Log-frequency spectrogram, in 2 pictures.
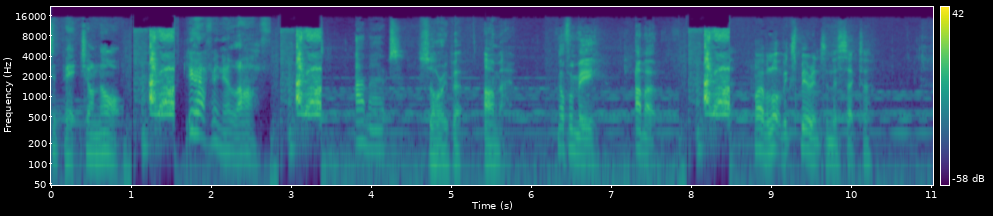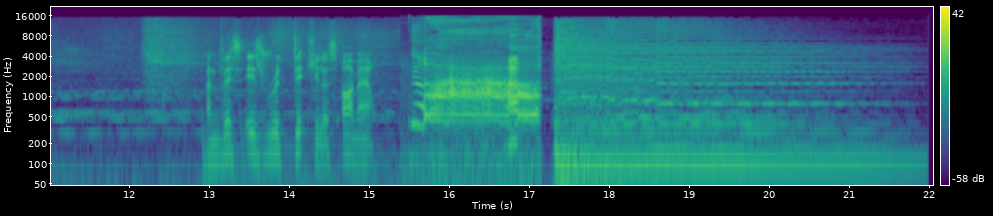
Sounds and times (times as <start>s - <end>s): Music: 0.0s - 22.0s.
